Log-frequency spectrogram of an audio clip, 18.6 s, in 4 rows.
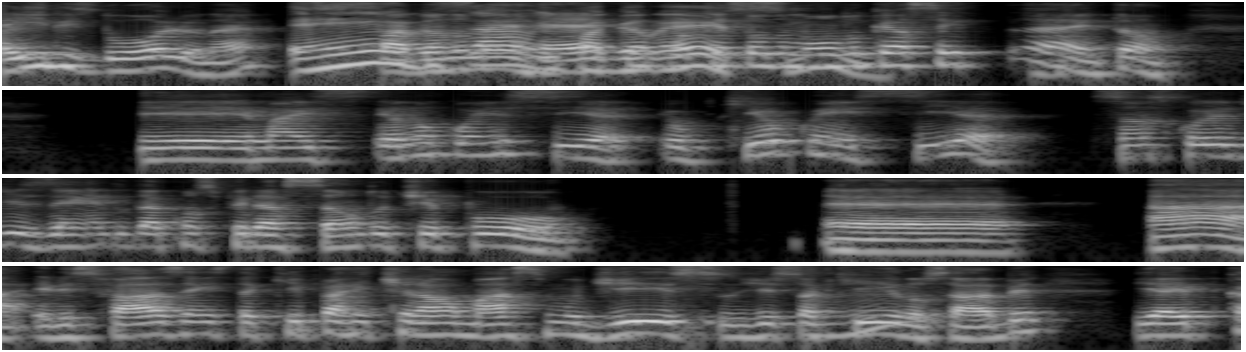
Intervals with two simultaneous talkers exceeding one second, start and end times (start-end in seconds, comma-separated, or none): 1.1-3.3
